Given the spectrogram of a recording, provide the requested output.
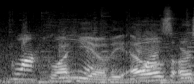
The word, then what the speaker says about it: Guajillo: How do you pronounce it? Guajillo. Guajillo.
